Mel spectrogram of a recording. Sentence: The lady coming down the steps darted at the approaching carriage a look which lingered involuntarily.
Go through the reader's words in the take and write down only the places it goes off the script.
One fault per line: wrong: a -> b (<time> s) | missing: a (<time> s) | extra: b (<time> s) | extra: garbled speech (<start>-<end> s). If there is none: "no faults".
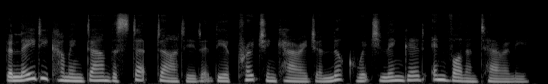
wrong: steps -> step (1.2 s)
